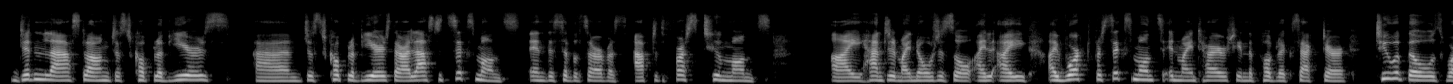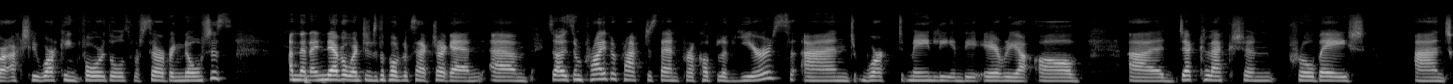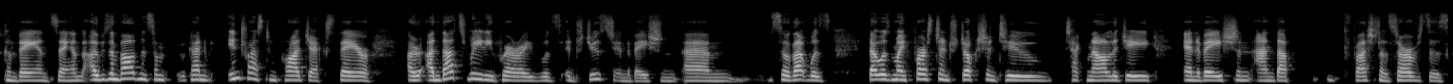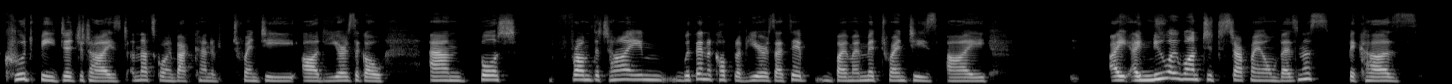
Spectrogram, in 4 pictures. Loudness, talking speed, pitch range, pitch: -25 LUFS, 180 wpm, 180-210 Hz, 190 Hz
